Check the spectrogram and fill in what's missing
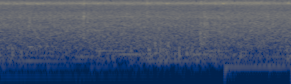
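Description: A loud forest creek rushes far below among big and small waterfalls, heard as a steady, unbroken wash of broadband noise that fills the whole stretch with no voices.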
